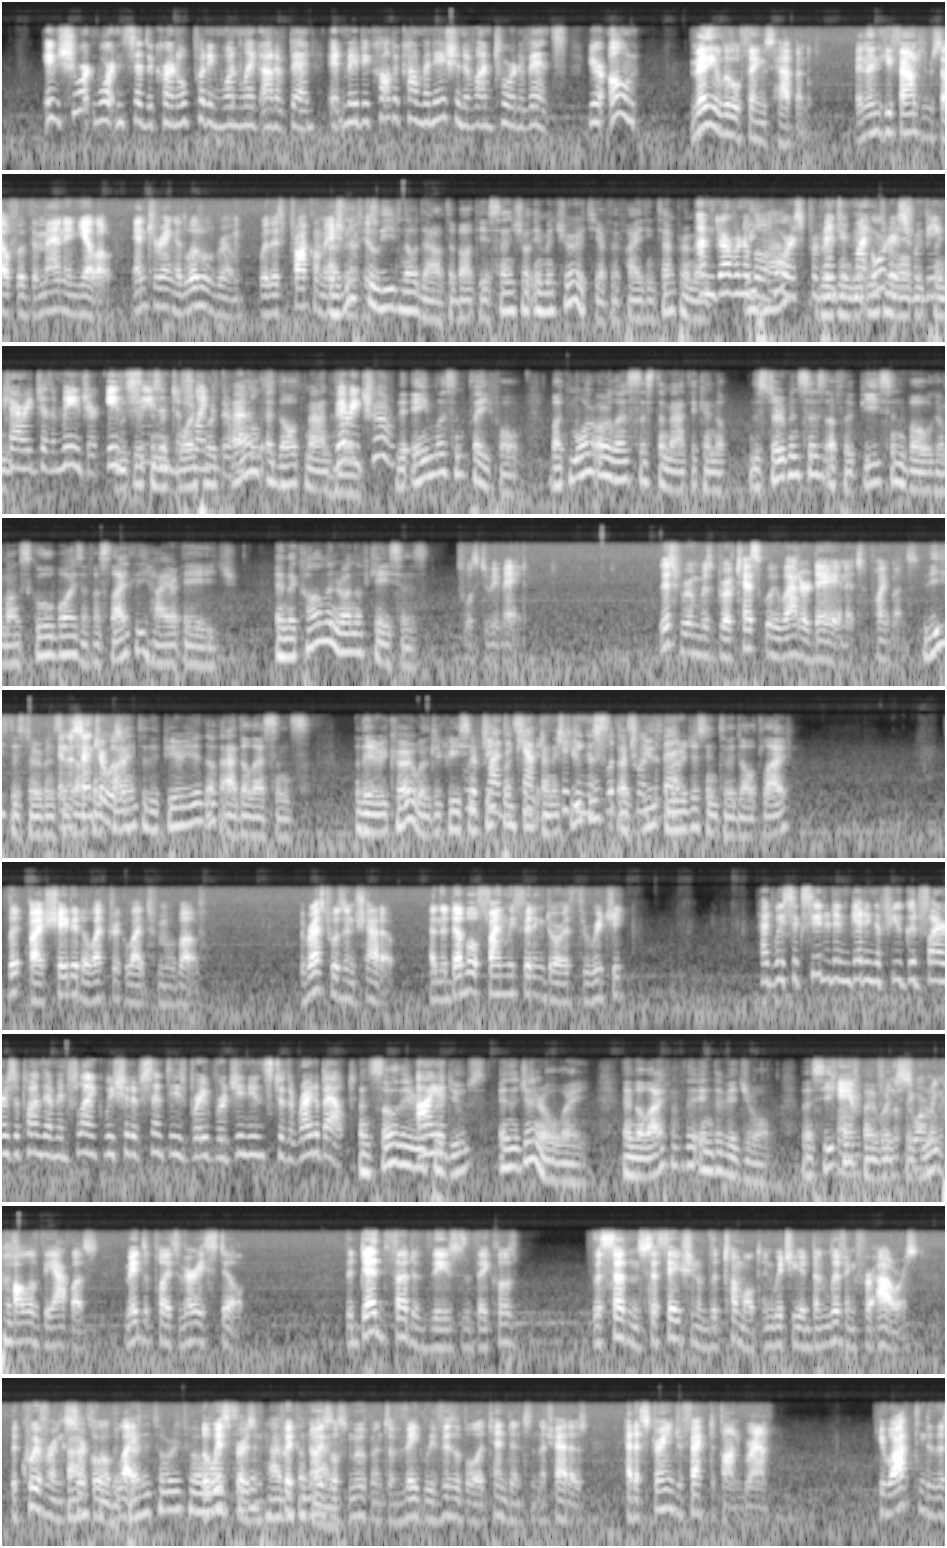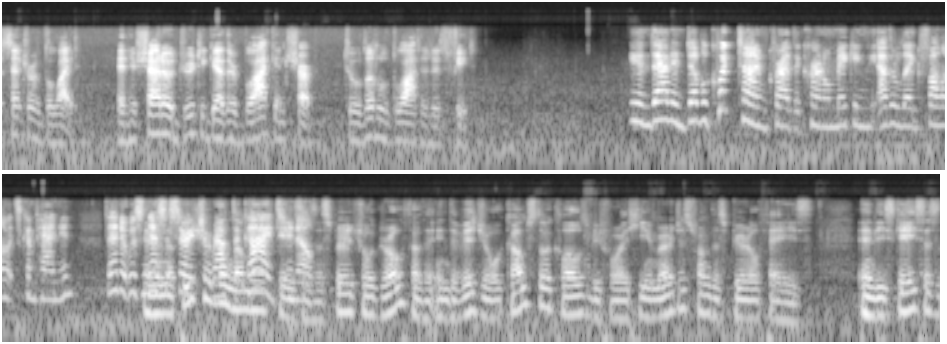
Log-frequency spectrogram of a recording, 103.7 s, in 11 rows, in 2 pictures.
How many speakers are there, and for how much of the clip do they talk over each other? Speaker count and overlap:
3, about 17%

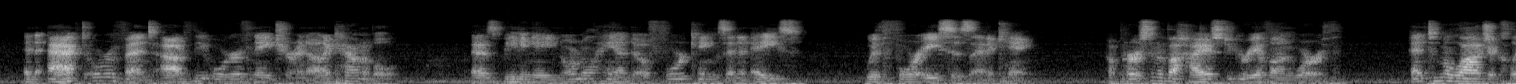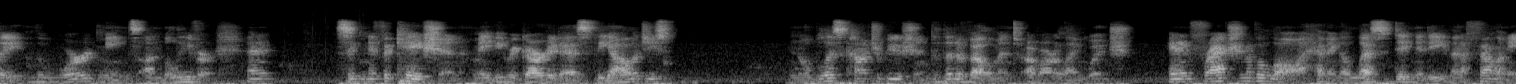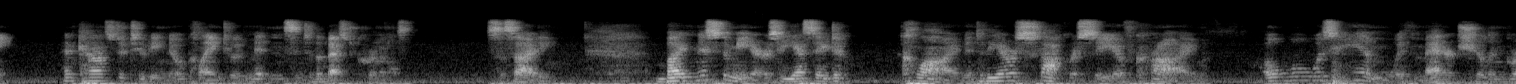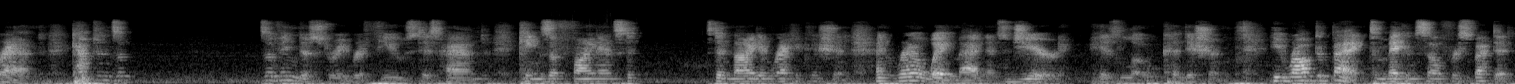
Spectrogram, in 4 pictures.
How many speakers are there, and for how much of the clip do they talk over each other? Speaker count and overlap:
1, no overlap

